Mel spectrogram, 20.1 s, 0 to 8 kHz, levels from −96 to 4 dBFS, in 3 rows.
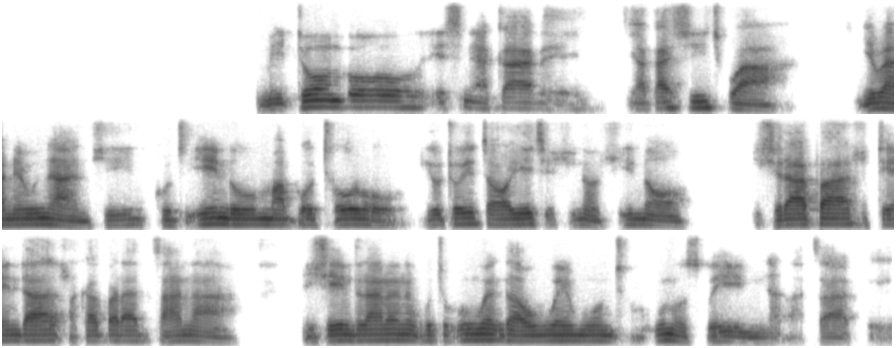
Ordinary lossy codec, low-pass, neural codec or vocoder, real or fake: Opus, 24 kbps; 7.2 kHz; codec, 16 kHz, 1.1 kbps, Voila-Tokenizer; fake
